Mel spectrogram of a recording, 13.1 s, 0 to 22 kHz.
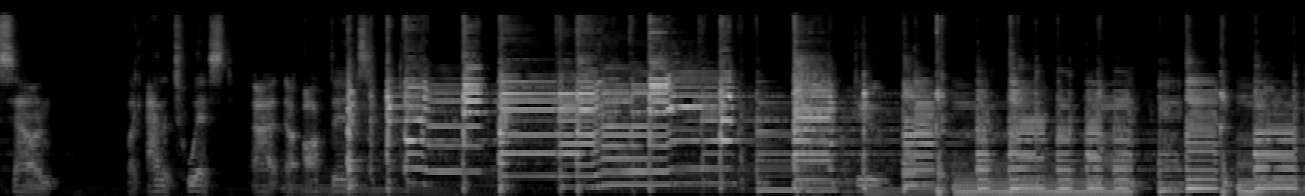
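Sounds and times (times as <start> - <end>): electric guitar playing: 3.0 - 13.0.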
